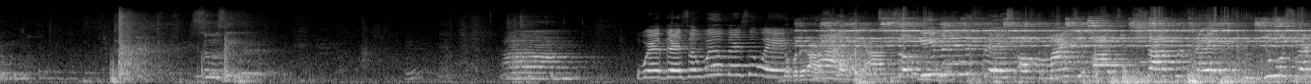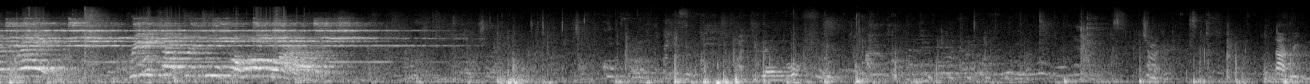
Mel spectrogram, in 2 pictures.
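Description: Young women speak and call out loudly in a large hall.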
